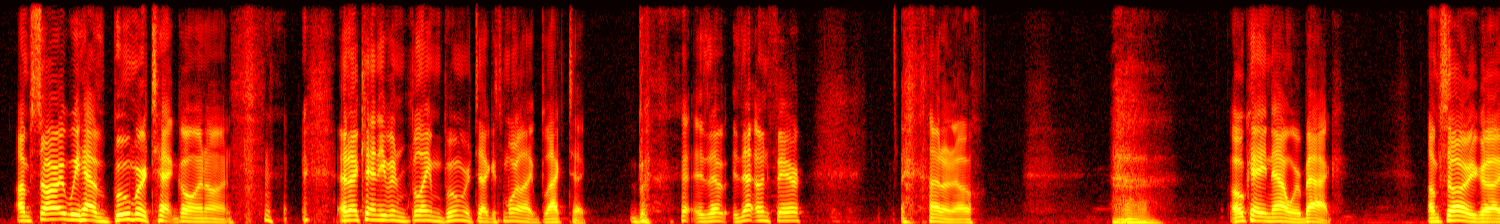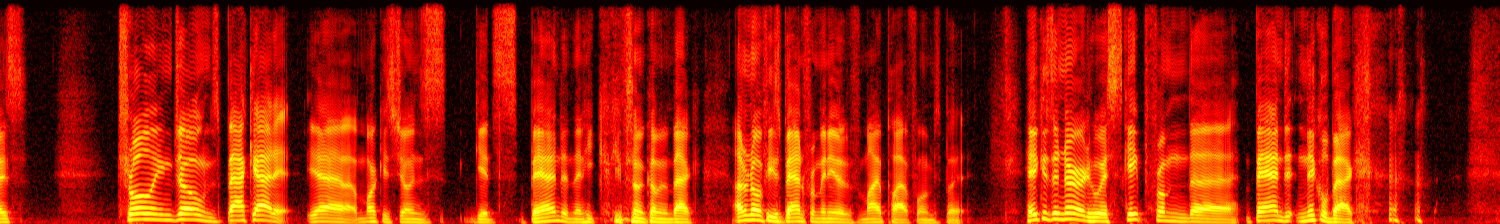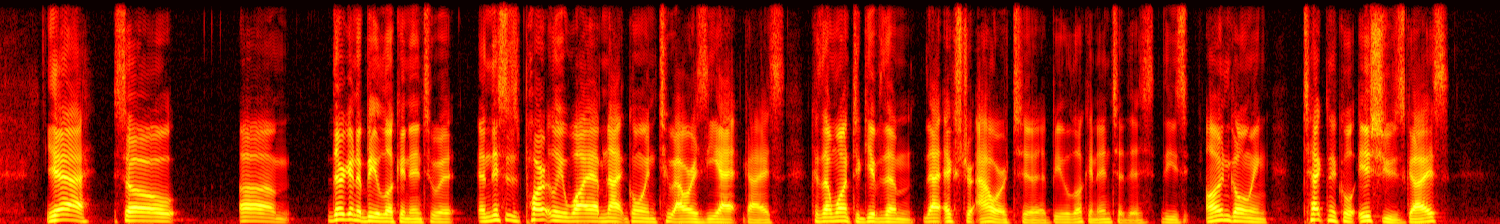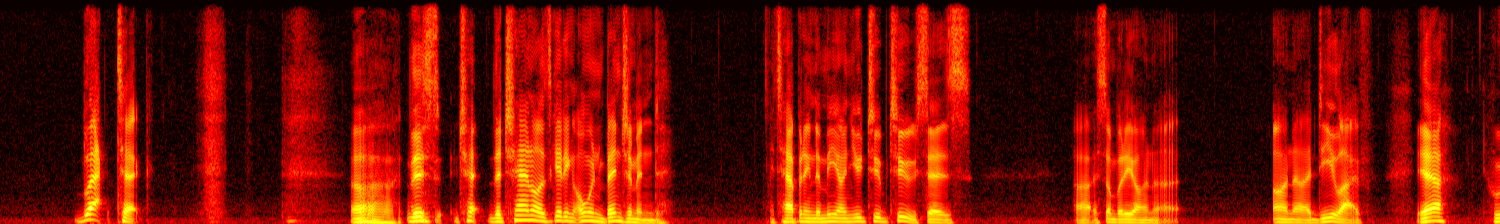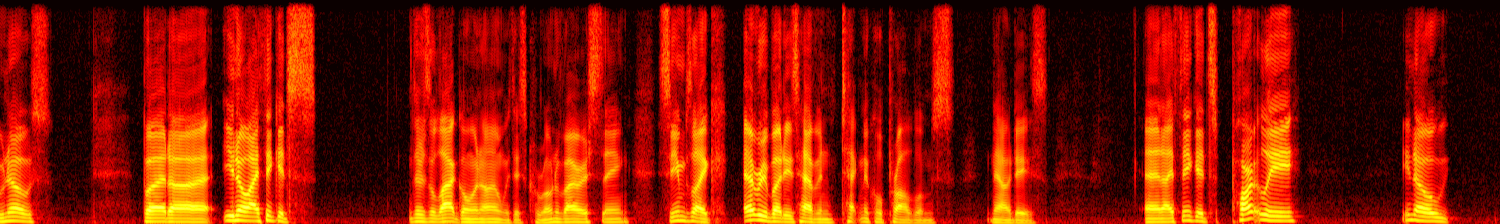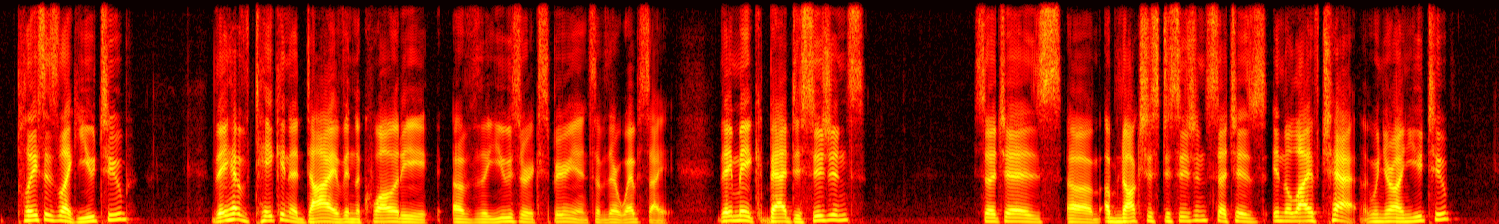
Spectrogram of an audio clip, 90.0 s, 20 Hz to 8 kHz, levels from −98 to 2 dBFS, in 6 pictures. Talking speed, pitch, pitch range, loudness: 140 wpm, 120 Hz, 105-145 Hz, -21 LUFS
